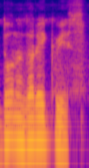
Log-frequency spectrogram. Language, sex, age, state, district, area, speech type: Goan Konkani, male, 30-45, Goa, Canacona, rural, spontaneous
